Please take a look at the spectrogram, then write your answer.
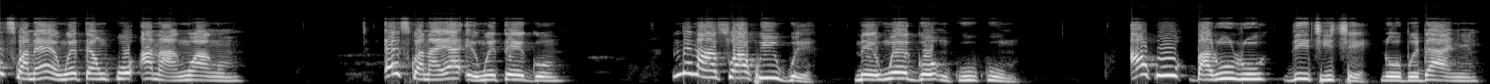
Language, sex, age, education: Igbo, female, 15-29, tertiary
